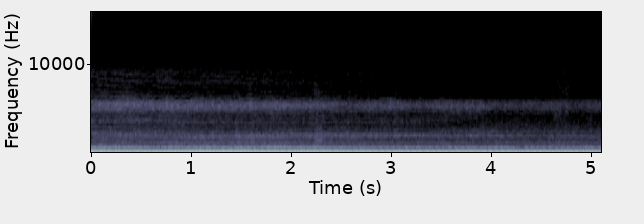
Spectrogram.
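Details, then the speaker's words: 1963 Chevy Nova after brake work: smooth, steady low engine hum with an even note and no knocks or misses; normal running. "there it goes yeah sounds good now"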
